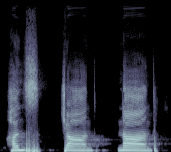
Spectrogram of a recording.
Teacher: अनुनासिक को और एक शब्द से हम उच्चारण करते हैं, वो है चंद्र बिंदु। इसका उच्चारण जो है मुख और नासिका दोनों से होता है, इसलिए इसे अनुनासिक स्वर कहते हैं। ये ध्वनियां वास्तव में क्या है, स्वरों के गुण हैं, जैसे हंस, चांद, नांद आदि।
